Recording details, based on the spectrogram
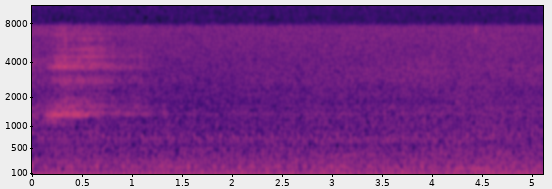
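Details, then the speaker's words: BMW 116d 1.5 diesel (1 Series), idling for a few minutes after roadside replacement of the auxiliary drive belt (6PK 1150): even low rumble, about four pulses a second, no squeal or slap from the belt drive; normal. "We're going to get back inside the car, start it up. And just let it idle for a few minutes."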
